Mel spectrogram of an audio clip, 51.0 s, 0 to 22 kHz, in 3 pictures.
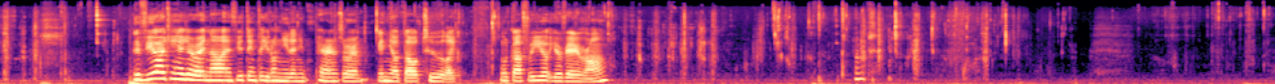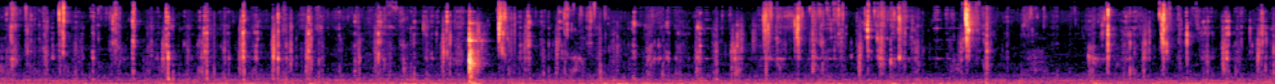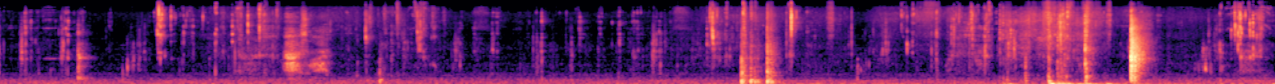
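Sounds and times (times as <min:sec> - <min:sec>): person chewing crispy food: 0:00.0 - 0:01.4, 0:08.1 - 0:14.4, 0:15.3 - 0:37.7, 0:38.8 - 0:43.8, 0:49.9 - 0:51.0.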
